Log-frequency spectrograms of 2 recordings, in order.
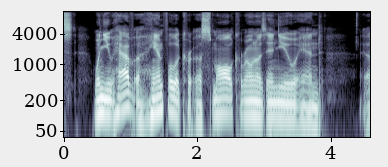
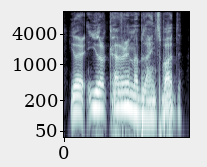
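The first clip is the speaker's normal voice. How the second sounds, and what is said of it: Bad Arnold Schwarzenegger impression. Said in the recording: “Worst impression ever... you do the Arnold Schwarzenegger impression, even if it's terrible.”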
